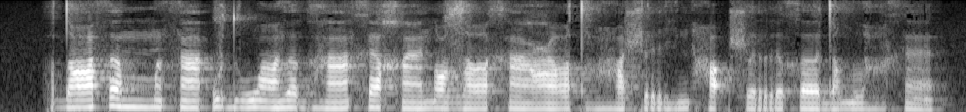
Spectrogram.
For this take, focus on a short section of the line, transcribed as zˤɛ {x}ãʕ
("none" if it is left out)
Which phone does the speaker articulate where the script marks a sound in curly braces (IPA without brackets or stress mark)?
x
